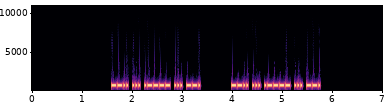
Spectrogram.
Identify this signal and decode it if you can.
Morse code, heard as a keyed tone, about 37 wpm, 700 Hz. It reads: ZS1SG ZS1SG
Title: DXCC-100 Call Signs - 5 Characters - Repeated 2x - 40wpm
